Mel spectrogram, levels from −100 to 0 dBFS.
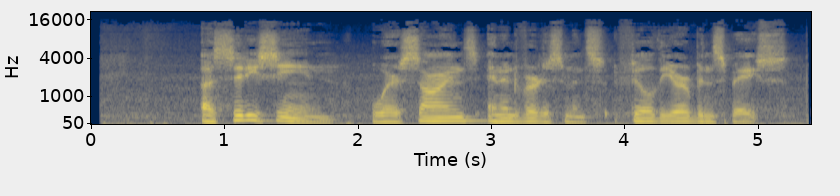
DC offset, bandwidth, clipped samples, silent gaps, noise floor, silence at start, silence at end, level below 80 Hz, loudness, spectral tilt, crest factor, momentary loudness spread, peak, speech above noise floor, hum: under 0.1%; 15.5 kHz; under 0.1%; none; -42 dBFS; 0.1 s; 0.05 s; -46 dBFS; -19 LUFS; -4.5 dB/octave; 18 dB; 9 LU; -2 dBFS; 23 dB; none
